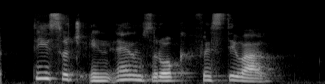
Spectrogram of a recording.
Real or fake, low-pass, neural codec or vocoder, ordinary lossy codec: fake; none; codec, 24 kHz, 3 kbps, HILCodec; none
